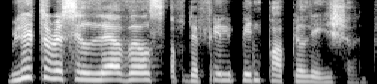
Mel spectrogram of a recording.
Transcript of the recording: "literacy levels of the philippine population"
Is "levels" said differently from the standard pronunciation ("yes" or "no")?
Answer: yes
